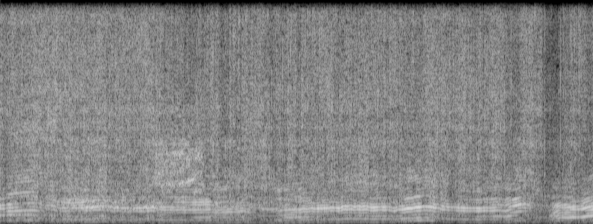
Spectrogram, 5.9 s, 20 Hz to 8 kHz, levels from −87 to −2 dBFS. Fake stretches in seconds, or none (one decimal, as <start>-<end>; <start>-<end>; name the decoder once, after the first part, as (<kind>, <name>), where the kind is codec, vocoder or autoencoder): 0.4-1.6 (vocoder, Vocos)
